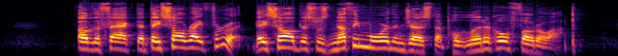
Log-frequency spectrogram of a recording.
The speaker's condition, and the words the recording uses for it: None; typical speech.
